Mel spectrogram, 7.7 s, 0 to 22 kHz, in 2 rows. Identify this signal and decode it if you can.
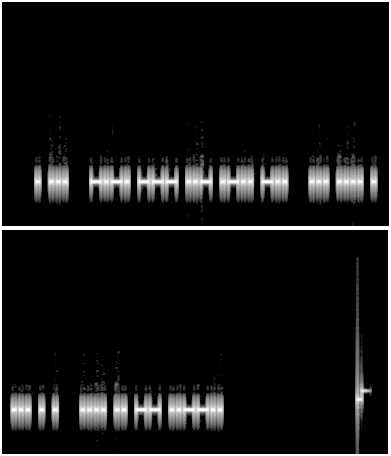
Morse code, heard as a keyed tone, about 34 wpm, 700 Hz. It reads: ES COULD SHE SEE HIM?
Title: Sentences from Top 100 Words and Abbreviations 35wpm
